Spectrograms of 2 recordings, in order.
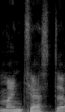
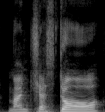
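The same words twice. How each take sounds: First: It is said in a standard English accent. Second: It is said in a Mancunian accent.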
